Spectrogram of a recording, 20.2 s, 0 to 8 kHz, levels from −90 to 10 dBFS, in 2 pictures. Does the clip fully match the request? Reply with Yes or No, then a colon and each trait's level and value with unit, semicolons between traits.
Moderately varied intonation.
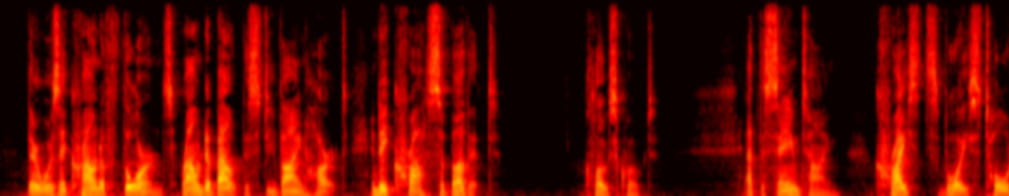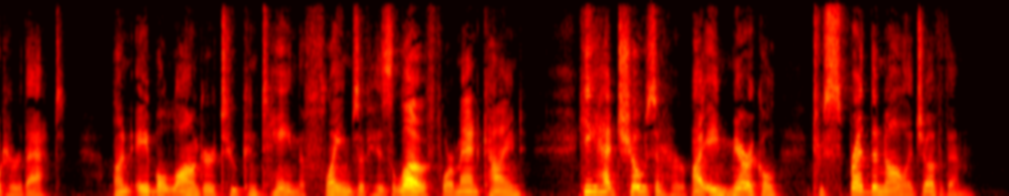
No: wide, 6.6 semitones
